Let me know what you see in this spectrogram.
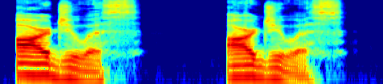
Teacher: you don't hear that D sound that much. It's not very strong. It almost sounds a little like a J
